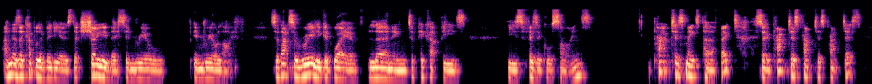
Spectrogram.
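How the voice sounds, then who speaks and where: A man with a croaky, cold-roughened voice presenting a medical teaching webinar in a plain explaining way. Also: on the low side, a little mellow. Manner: plain explaining, light laughs.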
